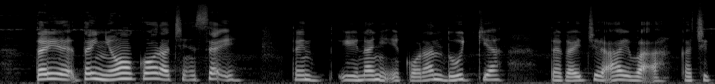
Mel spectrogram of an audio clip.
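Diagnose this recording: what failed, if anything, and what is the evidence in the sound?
Nothing failed in this speech recording at any stage of the chain. No moment in the sound stands out as evidence of a fault.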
